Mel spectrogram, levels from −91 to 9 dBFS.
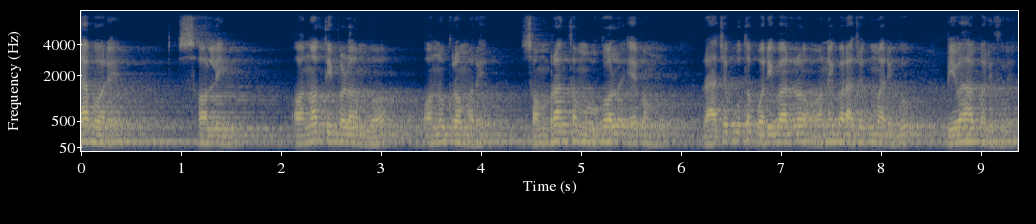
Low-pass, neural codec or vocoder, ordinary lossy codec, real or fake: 7.2 kHz; none; none; real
